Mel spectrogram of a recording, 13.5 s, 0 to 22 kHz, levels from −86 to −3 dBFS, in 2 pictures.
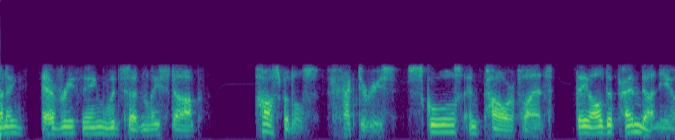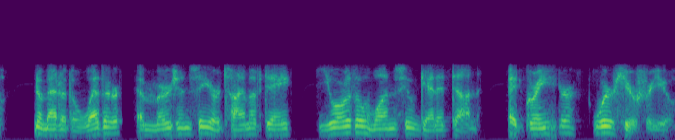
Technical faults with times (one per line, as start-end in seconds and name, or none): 0.00-13.50 converter idle tones
3.34-3.48 lost AMR speech frames
8.44-8.48 lost AMR speech frames
10.38-10.49 lost AMR speech frames
12.20-12.46 lost AMR speech frames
